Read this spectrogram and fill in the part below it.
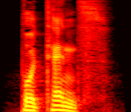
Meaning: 1. potency 2. virility 3. power (maths)
- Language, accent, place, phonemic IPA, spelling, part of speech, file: German, Germany, Berlin, /ˌpoˈtɛnt͡s/, Potenz, noun, De-Potenz.ogg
